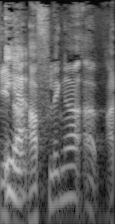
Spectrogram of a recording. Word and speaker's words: Haflinger: Also bei uns in Österreich wird das Wort Haflinger mit langem A ausgesprochen und deswegen hat es mich gewundert, dass ihr das so kurz aussprecht als Haflinger.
